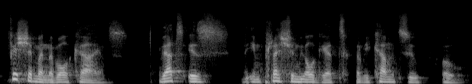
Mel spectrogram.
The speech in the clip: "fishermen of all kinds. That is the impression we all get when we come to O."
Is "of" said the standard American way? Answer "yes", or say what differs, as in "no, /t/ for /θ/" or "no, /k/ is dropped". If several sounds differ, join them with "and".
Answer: yes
